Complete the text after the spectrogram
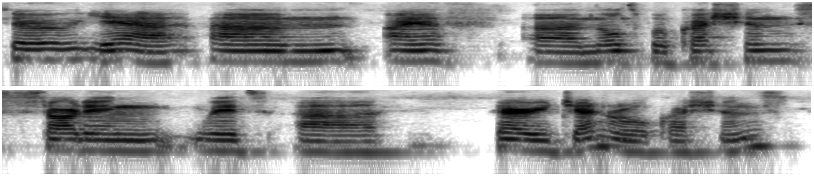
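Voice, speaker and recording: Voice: medium pitch, level tone, a bit bright. Hesitant interviewer on a muffled call. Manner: hesitant, many ums and pauses. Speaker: student interviewer. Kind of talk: conversational interview. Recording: lo-fi online call audio.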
